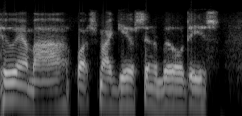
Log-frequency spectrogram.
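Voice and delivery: ordinary delivery

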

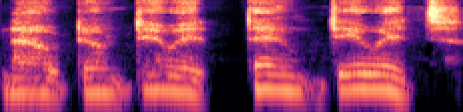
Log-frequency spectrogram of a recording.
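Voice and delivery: put-on English accent. Acting out a young mom warning her daughter, in an English accent. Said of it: "Why did you go English on that all of a sudden?".

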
